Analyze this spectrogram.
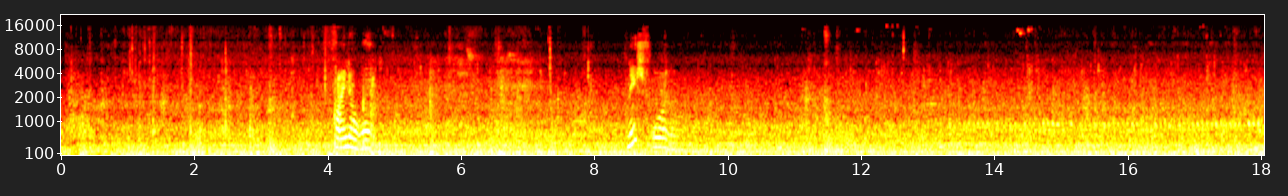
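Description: An escalator hums and rumbles steadily.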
